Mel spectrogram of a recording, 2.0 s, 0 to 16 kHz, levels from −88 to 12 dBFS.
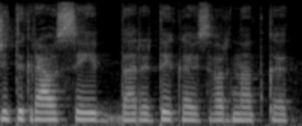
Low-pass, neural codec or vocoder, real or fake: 14.4 kHz; none; real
